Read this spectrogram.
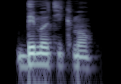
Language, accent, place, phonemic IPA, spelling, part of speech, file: French, France, Lyon, /de.mɔ.tik.mɑ̃/, démotiquement, adverb, LL-Q150 (fra)-démotiquement.wav
- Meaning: demotically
